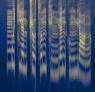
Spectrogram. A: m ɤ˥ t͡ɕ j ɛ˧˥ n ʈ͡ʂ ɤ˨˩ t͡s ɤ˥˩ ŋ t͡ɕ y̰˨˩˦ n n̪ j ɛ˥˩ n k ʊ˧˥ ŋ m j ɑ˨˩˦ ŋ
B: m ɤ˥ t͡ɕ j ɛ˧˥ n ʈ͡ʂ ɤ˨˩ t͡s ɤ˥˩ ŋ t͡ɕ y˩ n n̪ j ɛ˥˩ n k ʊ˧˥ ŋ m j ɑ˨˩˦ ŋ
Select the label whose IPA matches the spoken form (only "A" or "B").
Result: B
